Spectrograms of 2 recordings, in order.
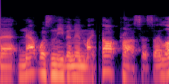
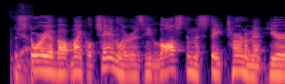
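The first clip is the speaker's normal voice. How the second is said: ordinary talk, nothing marked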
